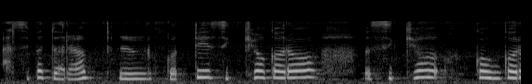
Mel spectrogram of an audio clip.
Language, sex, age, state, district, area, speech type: Odia, male, 18-30, Odisha, Koraput, urban, spontaneous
